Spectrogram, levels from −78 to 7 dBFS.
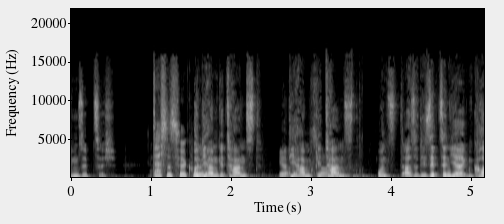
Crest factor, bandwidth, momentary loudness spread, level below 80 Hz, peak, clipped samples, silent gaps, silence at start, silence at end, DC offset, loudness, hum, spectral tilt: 20 dB; 16.5 kHz; 13 LU; -56 dBFS; -2 dBFS; under 0.1%; none; 0 s; 0 s; under 0.1%; -21 LUFS; none; -5 dB/octave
